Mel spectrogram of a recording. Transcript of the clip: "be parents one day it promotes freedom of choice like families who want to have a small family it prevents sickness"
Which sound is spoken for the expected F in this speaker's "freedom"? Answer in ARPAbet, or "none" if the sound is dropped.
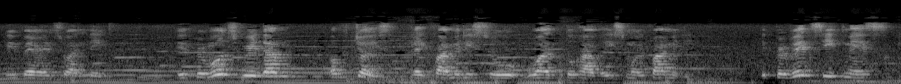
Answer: F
